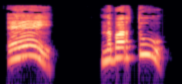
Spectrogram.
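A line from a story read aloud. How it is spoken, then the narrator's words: Proud shout, parrot. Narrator (Russian): гордо крикнул попугай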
